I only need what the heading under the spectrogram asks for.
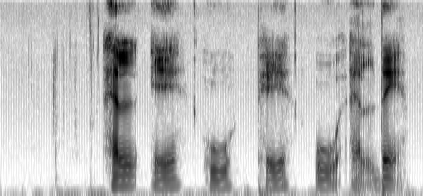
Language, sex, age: Swedish, male, 24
